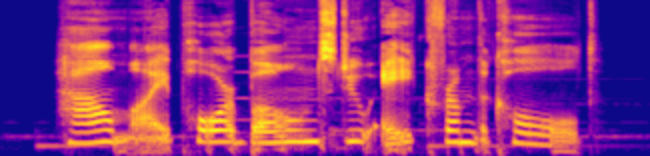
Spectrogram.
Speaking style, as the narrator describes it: groaned the old woman

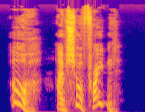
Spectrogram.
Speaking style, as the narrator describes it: I panted

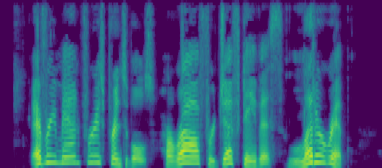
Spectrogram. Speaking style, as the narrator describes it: He would suddenly shout

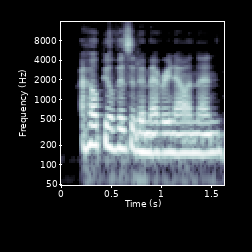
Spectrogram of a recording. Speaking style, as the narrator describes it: she says

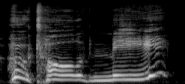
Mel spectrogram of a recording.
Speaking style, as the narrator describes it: roared the lion

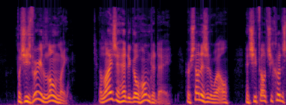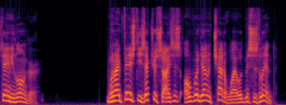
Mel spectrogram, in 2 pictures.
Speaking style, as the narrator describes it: said Anne

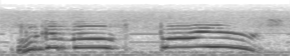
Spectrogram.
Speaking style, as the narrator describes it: the alien to scream

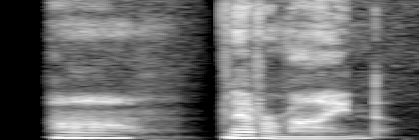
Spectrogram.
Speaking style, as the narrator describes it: I said

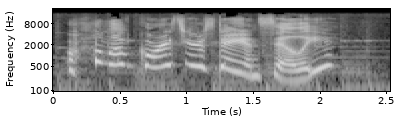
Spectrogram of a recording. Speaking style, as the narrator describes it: giggled Barbie

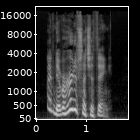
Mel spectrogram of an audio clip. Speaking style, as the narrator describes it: Doña Catalina gasped, her sense of the fitness of things outraged

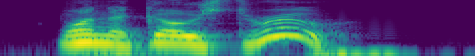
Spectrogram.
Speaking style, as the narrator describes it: I cried

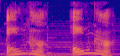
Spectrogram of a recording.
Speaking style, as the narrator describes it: called out

